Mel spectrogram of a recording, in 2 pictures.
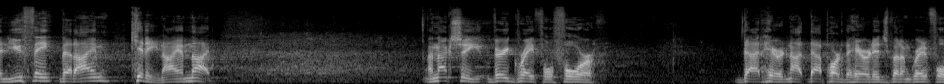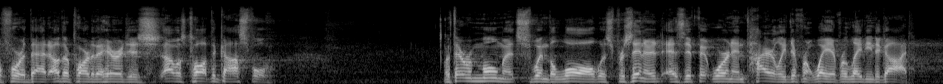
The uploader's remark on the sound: a keynote message from TGC’s 2023 conference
